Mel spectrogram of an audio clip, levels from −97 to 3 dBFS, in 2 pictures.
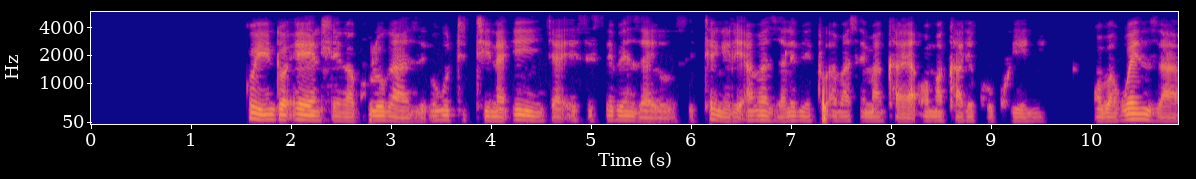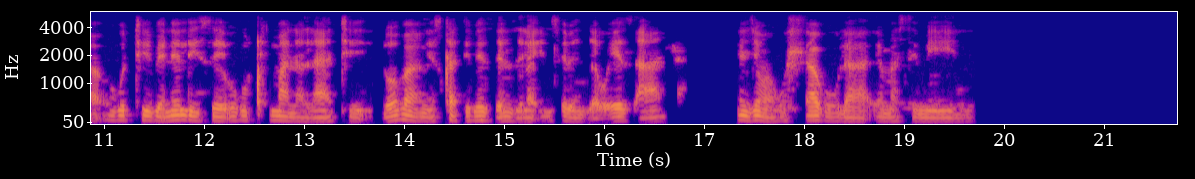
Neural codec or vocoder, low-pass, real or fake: none; 5.4 kHz; real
